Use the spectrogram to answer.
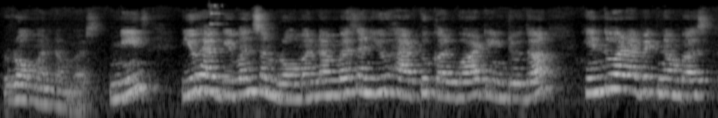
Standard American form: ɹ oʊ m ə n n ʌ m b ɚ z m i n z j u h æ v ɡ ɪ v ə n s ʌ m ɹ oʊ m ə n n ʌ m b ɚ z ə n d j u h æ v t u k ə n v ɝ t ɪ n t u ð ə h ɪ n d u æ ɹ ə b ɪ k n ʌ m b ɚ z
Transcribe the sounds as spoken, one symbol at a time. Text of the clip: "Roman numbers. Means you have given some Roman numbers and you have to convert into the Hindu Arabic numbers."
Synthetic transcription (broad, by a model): ɹ oʊ m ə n n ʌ m b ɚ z m i n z j u h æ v ɡ ɪ v ə n s ʌ m ɹ oʊ m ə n n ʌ m b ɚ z ə n d j u h æ v t u k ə l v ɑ t ɪ n t u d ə h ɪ n d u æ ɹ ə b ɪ k n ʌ m b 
